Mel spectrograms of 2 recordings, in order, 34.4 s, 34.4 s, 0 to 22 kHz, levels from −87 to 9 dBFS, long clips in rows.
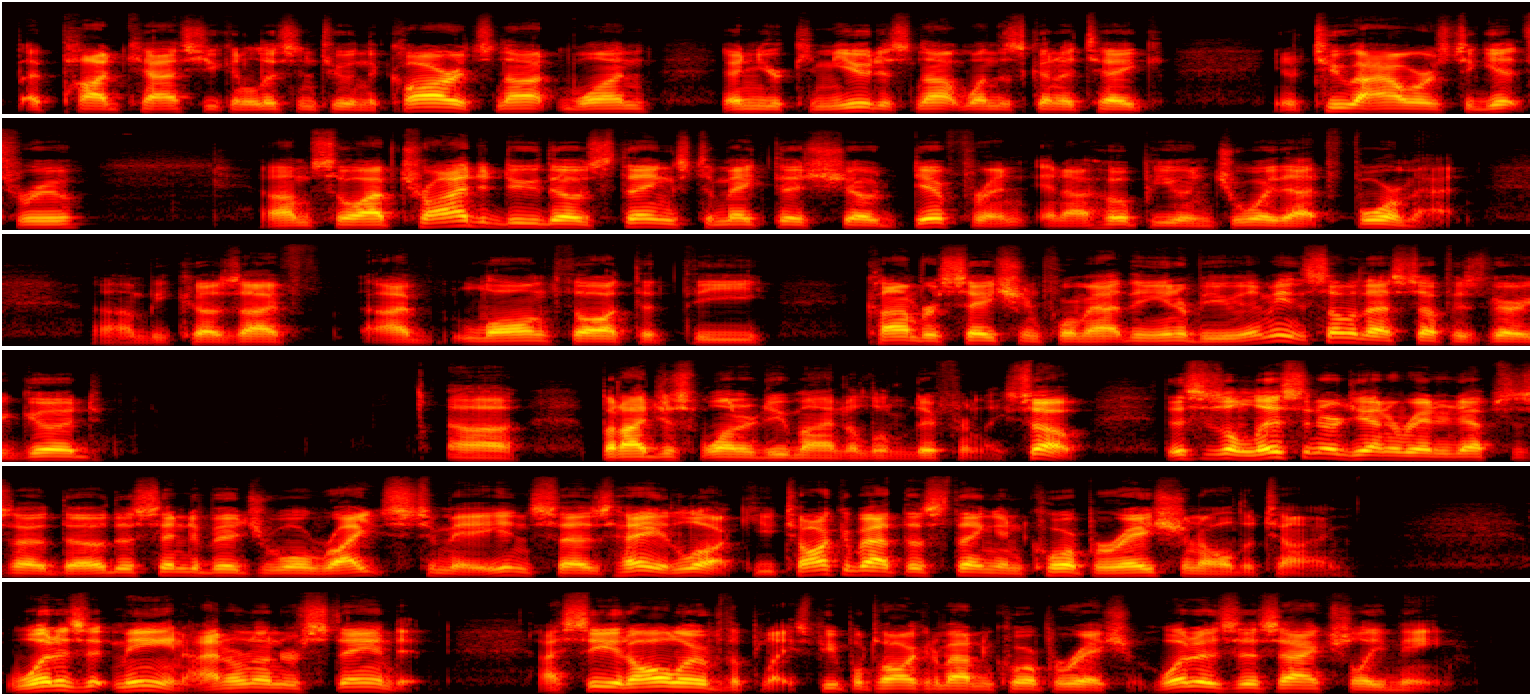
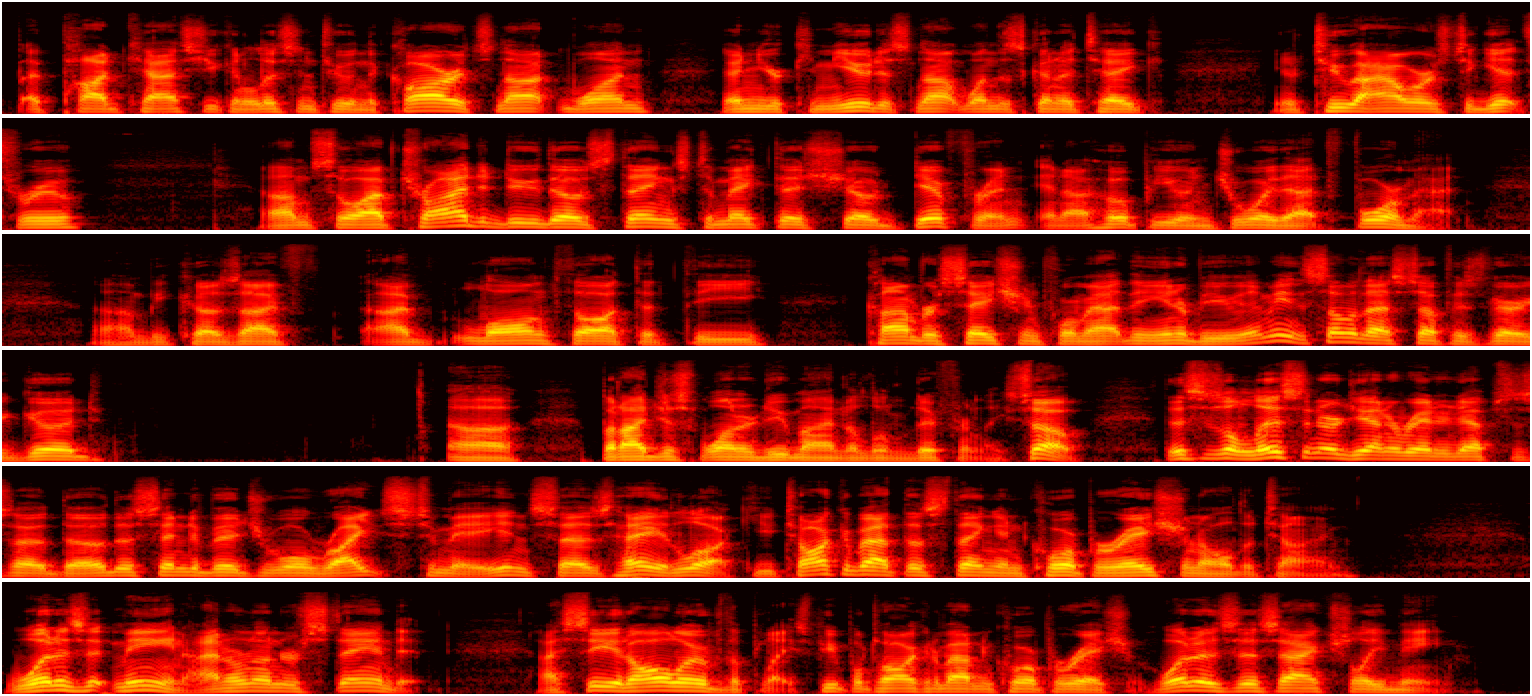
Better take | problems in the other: second | thin; somewhat; fading below 400 Hz

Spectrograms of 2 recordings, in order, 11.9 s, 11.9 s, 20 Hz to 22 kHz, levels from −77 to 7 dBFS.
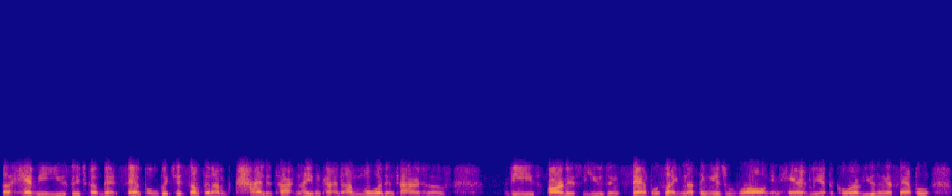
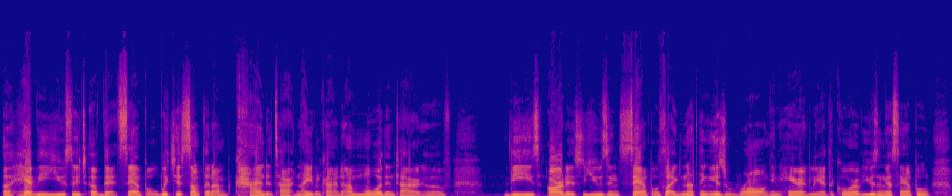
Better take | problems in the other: second | phone-call audio; poor line

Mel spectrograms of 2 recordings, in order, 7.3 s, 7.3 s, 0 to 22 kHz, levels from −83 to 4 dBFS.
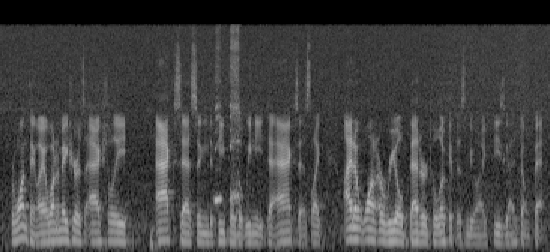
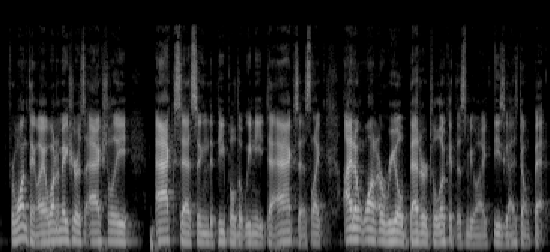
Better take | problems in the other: second | hiss; loud; throughout; 9 dB below the speech

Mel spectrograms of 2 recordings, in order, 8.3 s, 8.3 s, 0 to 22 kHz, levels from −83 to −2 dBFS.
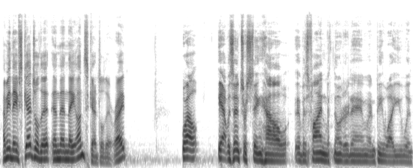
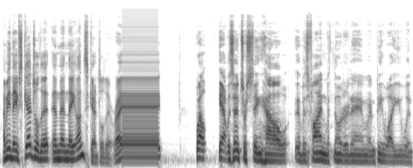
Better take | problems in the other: first | audio freezing; at 2.5 s for 0.5 s

